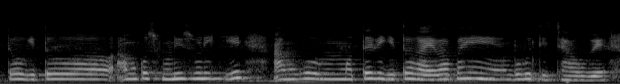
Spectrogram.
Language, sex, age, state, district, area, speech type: Odia, female, 18-30, Odisha, Mayurbhanj, rural, spontaneous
